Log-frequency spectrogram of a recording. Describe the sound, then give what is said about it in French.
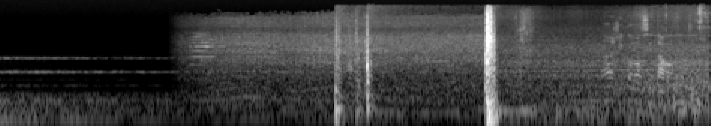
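A taxi's engine idles with a low rumble and road hiss, two quick clicks, then a loud door slam before the engine keeps droning steadily. “On prend un taxi, à l'intérieur on se tient la main et on se regarde comme des adolescents”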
